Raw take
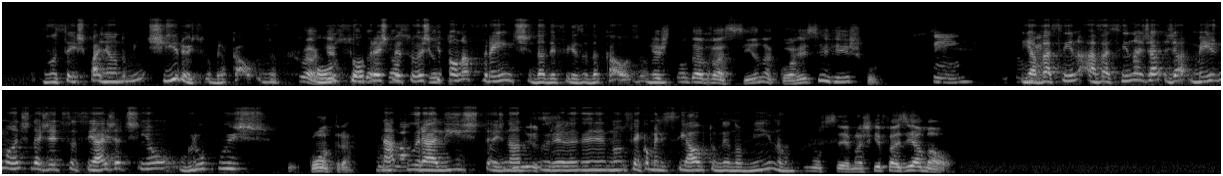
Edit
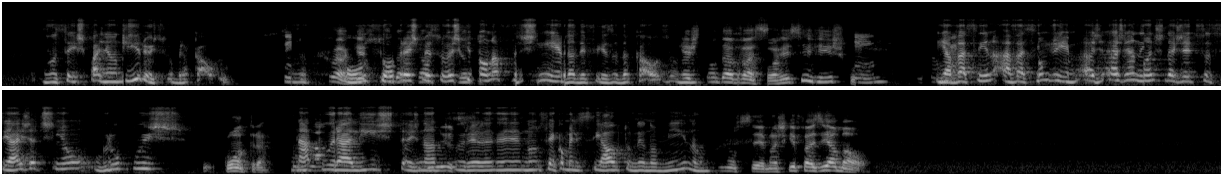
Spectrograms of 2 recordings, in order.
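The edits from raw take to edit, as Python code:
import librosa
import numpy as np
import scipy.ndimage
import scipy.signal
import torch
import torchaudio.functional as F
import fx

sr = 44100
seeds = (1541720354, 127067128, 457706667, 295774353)

y = fx.edit(x, sr, fx.cut(start_s=1.21, length_s=0.38),
    fx.reverse_span(start_s=4.84, length_s=0.49),
    fx.cut(start_s=7.36, length_s=0.47),
    fx.move(start_s=8.7, length_s=0.68, to_s=2.59),
    fx.reverse_span(start_s=11.22, length_s=1.05), tone=tone)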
